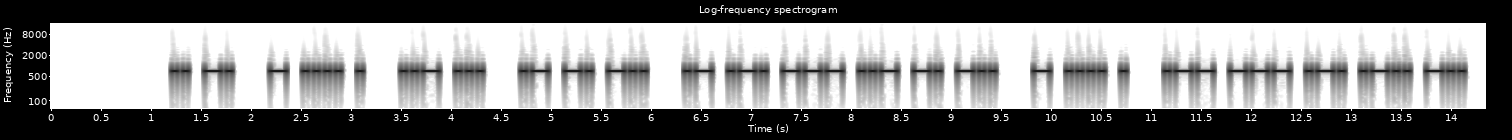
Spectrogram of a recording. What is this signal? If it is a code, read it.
Morse code, heard as a keyed tone, about 22 wpm, 700 Hz. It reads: IN THE US AND AROUND THE WORLD
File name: practice / 22wpm / Sets of 7 Words - 22wpm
